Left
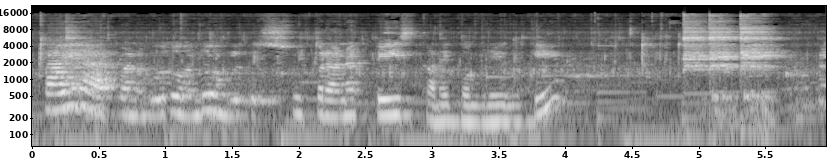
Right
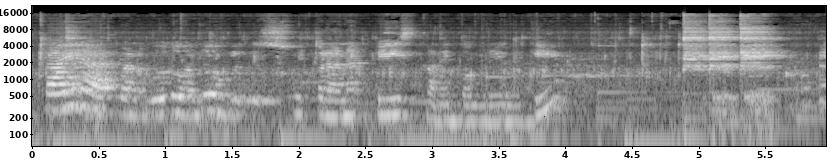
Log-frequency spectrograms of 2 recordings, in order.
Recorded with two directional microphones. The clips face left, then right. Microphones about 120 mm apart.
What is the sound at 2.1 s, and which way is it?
Speech, 55° left (ahead or behind).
